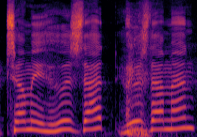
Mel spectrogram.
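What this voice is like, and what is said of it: Poorly imitates another person's voice. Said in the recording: “The Trump is so bad. ... I'm glad that you're doing this Trump impersonation too, because it's so bad.”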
